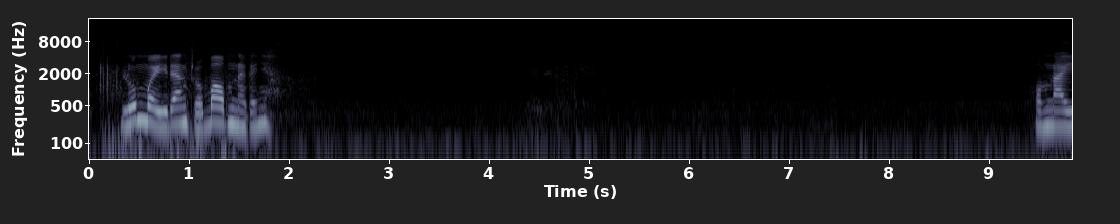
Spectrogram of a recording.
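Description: Wind blows softly through tall grass outdoors.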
